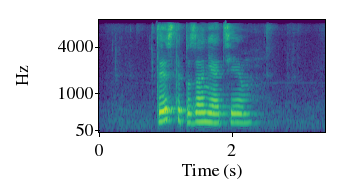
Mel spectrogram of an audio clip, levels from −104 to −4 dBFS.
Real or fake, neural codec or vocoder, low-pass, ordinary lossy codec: real; none; 7.2 kHz; AAC, 32 kbps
